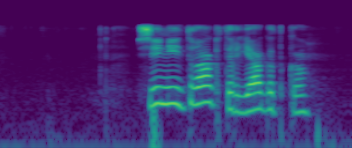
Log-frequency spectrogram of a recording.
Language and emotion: Russian, neutral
